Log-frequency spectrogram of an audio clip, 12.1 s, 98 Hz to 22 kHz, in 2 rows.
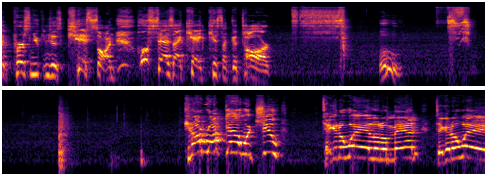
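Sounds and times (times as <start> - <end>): sharp snap: 3.6 - 4.4.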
